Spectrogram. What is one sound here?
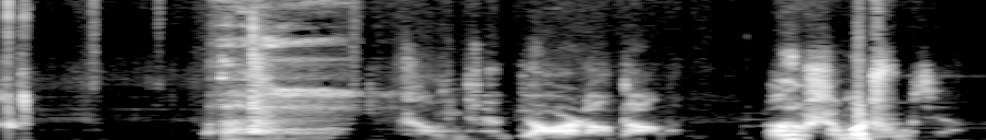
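A middle-aged man speaks scornfully.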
